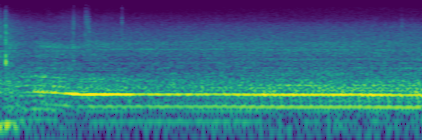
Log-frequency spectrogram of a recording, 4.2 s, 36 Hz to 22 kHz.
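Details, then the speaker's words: Jaguar XJ8 LWB (X308) V8 after the non-Denso bank 2 sensor was replaced and the engine light went out, no warning lights: quiet, steady low hum, no misses or knocks; silky smooth normal idle. "There we go. Absolutely no warning lights there. And as always, silky silky smooth on that V8."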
